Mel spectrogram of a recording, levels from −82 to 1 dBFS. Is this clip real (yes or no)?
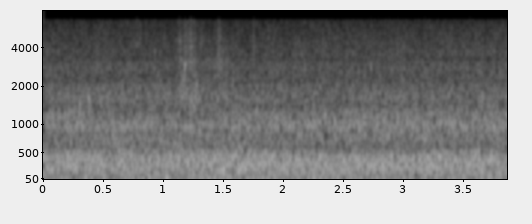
yes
